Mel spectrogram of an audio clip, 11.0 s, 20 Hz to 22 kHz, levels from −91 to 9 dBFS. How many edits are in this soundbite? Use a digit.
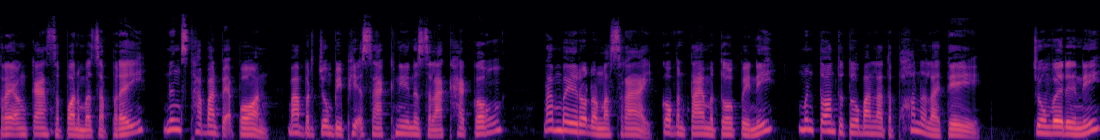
2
